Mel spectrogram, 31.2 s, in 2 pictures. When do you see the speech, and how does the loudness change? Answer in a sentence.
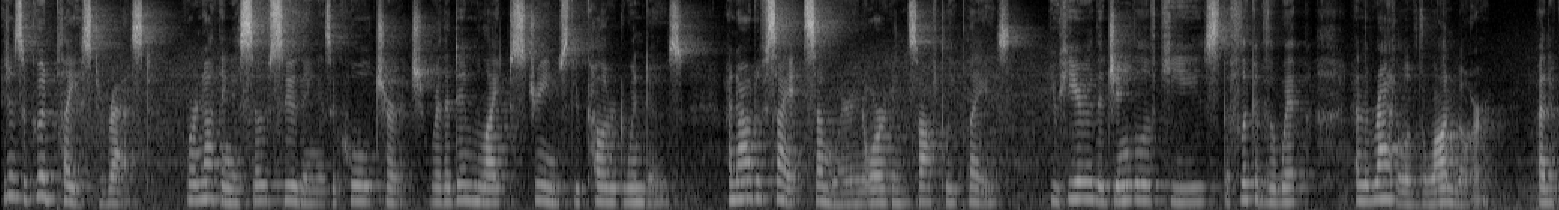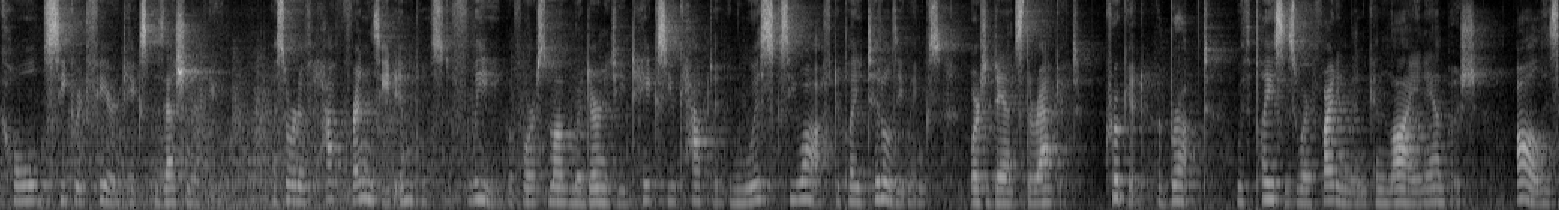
The speech can be heard from 0.0 to 31.1 s, at a steady volume.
